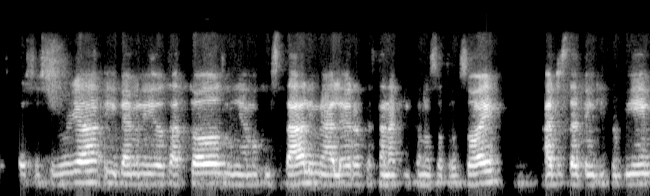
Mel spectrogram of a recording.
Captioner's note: speaking Spanish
